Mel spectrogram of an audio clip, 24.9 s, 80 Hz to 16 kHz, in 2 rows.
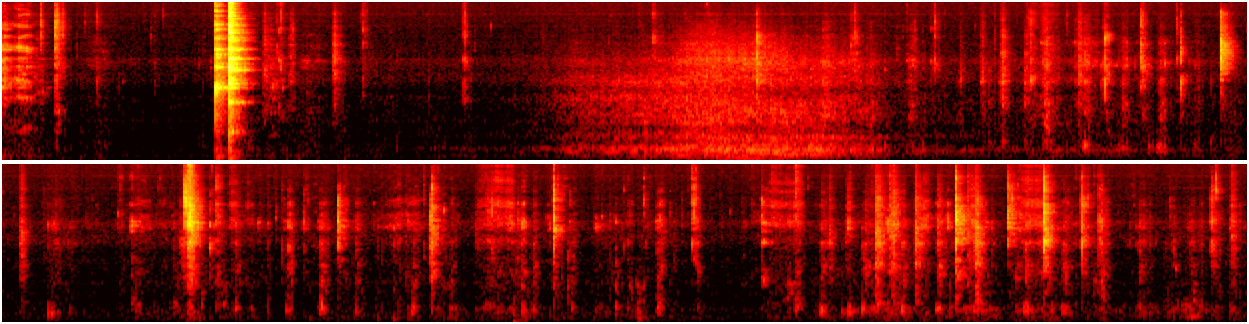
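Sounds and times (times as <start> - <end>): soft rushing sound: 5.2 - 9.5
wet chewing clicks and smacks: 9.3 - 24.9.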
